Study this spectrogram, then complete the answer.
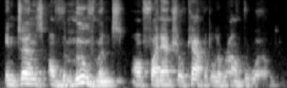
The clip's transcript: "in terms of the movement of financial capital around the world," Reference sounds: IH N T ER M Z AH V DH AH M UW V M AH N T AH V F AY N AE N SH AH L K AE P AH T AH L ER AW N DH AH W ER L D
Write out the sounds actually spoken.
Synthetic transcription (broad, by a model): IH N T ER M Z AH V DH AH M UW V M AH N T AH V F AY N AE N SH L K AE P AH T L ER AW N DH AH W ER L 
